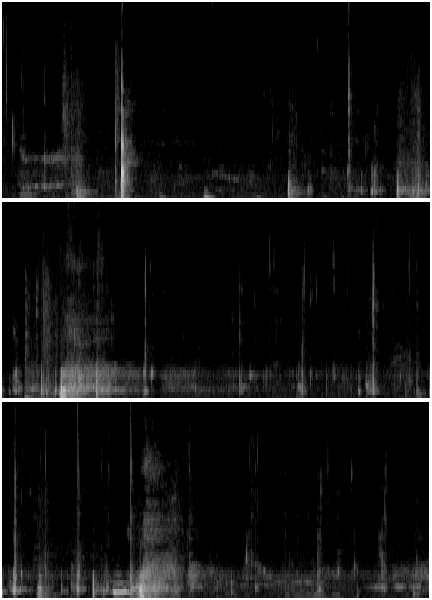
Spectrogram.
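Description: A child chewing and eating noodles close to a clip-on microphone, with soft wet mouth sounds and scattered sharp clicks of a fork against a ceramic plate; the loudest click comes about a second in.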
